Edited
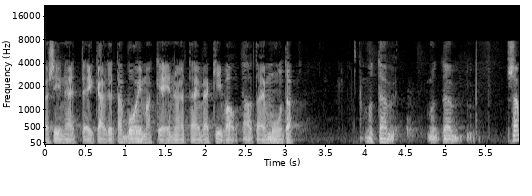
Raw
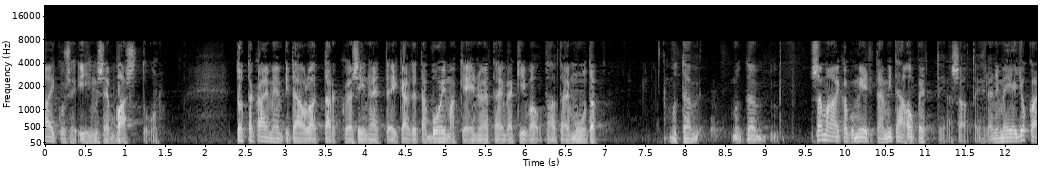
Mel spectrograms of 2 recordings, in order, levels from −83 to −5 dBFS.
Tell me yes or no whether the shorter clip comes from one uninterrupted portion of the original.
yes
